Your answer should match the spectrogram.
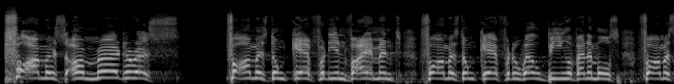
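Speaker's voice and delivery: high, strained protest chant; mock shouting. Critics who never worked on a farm, mock shouting. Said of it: "shouting, you know?".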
